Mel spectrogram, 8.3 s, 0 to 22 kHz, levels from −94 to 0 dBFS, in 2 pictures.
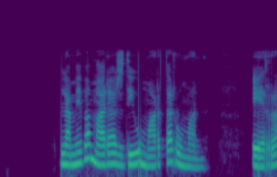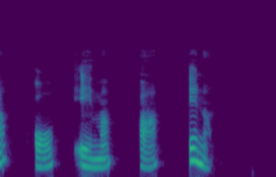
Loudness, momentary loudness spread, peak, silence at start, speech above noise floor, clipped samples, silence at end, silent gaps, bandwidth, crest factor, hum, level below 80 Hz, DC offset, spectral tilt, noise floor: -40 LUFS; 14 LU; -24 dBFS; 0.9 s; 41 dB; under 0.1%; 1 s; 4.46-4.50 s, 6.91-6.97 s; 8 kHz; 18 dB; none; -74 dBFS; under 0.1%; -5 dB/octave; -79 dBFS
